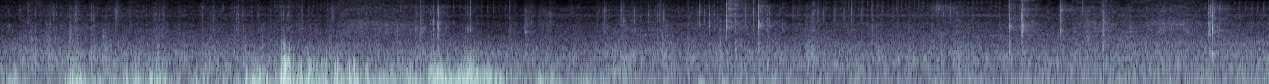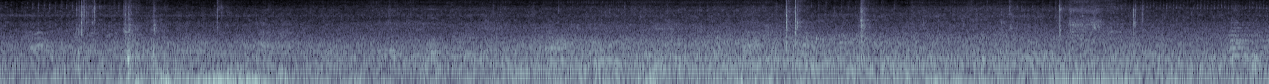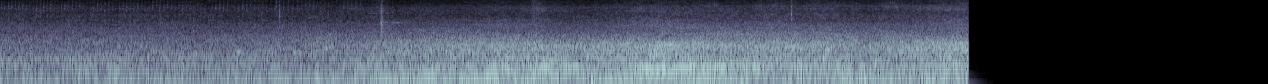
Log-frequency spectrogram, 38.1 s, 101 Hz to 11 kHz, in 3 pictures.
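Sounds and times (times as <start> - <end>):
road and wind noise: 0.0 - 35.1
sharp clicks: 7.0 - 11.2, 20.4 - 21.4.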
